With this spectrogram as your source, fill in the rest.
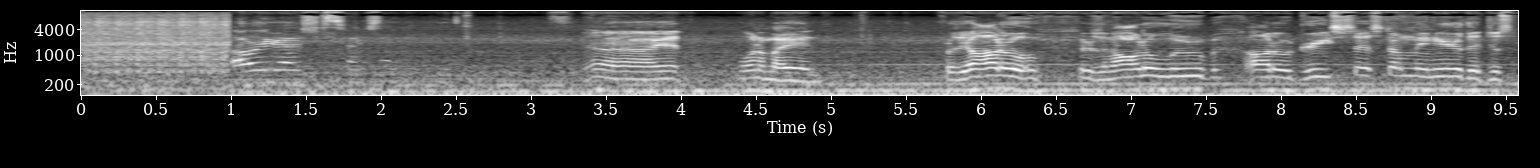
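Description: An engine hums low and steady in the background.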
